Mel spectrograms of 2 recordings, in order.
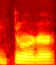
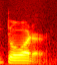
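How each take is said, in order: First: It is said in a general American accent. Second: It is said in a Delco accent, like dawder. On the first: "We don't say daughter" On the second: "we say daughter. D A W D E R"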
